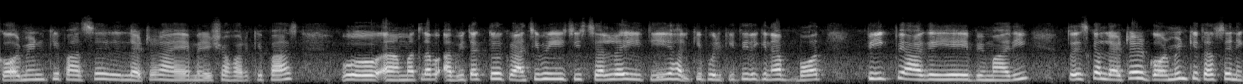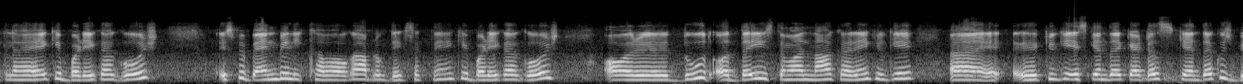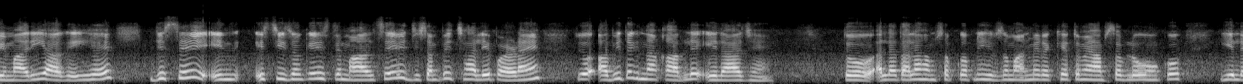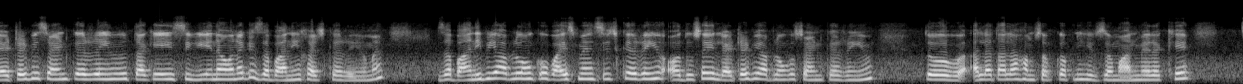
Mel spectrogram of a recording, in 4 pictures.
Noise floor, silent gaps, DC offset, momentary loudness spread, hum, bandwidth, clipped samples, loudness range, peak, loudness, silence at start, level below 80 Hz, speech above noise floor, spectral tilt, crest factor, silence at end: -37 dBFS; none; under 0.1%; 8 LU; none; 9 kHz; under 0.1%; 2 LU; 0 dBFS; -13 LUFS; 0 s; -62 dBFS; 24 dB; -4.5 dB/octave; 14 dB; 0.3 s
